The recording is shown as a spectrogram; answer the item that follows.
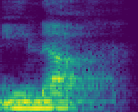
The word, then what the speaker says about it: enough: how grateful I am listen for the F sound in enough I can't thank you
